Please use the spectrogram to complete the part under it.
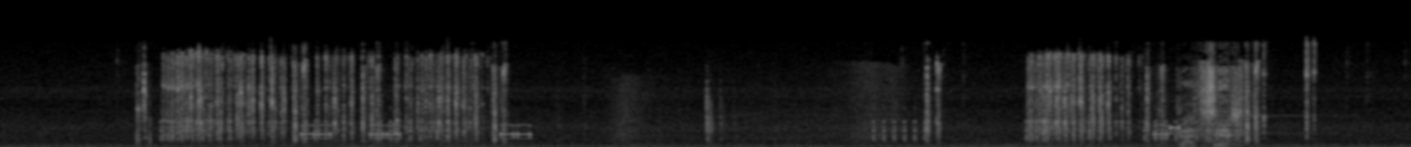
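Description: Keys clatter rapidly on a computer keyboard.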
